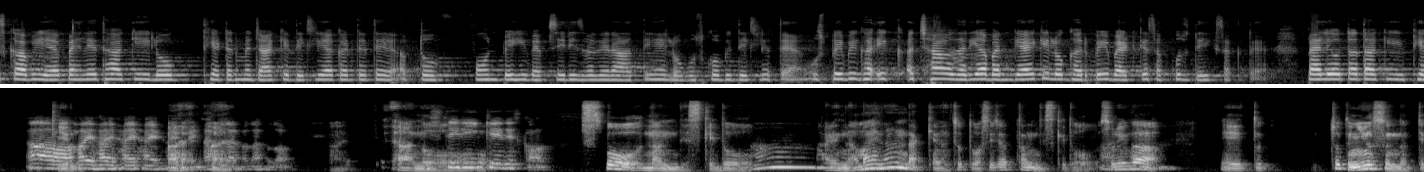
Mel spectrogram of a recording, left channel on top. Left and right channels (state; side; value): different; both; correlation -0.01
